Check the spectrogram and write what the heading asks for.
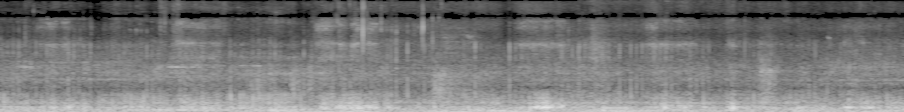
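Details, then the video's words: Purring from a mother cat and her nursing kittens indoors at Catfe cat cafe, Ho Chi Minh City: a continuous low throbbing drone with a few brief brighter bumps and light background rustling. "Mèo con ti mẹ"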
